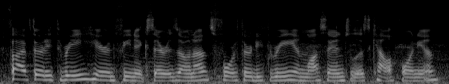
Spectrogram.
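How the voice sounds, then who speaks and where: A woman news anchor giving live commentary on a police chase, chatting directly with viewers, her voice starting to go hoarse. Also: on the low side, steady tone, fast talker, a little mellow, slight background noise. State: losing her voice.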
